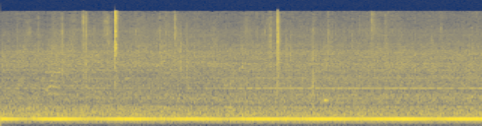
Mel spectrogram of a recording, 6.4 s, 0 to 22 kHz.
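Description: Cabin noise inside an Airbus A319 taxiing: the idling jet engines and air system give a steady low hum over a constant rush of air, with a few faint clicks.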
